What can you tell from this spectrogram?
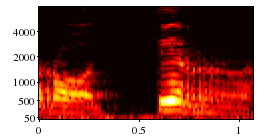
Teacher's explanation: idgham bilagunnah yaitu tanwin bertemu dengan huruf Ro Jadi bukan Tin lagi langsung ke rotir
